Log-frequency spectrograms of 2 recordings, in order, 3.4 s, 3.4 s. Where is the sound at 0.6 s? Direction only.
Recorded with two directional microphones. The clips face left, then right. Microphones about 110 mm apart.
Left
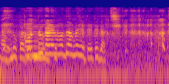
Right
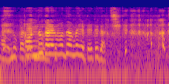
5° right (ahead or behind).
